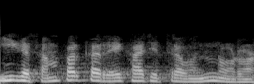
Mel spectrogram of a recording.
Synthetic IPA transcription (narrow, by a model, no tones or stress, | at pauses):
iːɣɐsɐmpɐɾkɐɾeːkʰaːt͡ʃɪt̪ɾɐʋɐnd̪ɯnoːɽoːɳ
